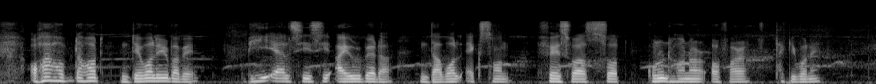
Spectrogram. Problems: background sounds at intervals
